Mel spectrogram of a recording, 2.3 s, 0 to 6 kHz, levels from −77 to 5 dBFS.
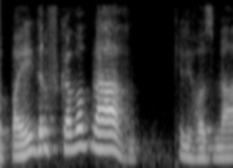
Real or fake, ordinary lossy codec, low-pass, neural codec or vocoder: fake; AAC, 48 kbps; 5.4 kHz; codec, 16 kHz in and 24 kHz out, 0.6 kbps, FocalCodec, streaming, 2048 codes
